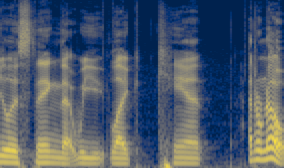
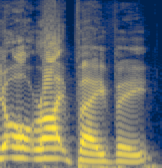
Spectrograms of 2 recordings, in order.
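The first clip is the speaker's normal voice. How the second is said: very loud, high, bad put-on British accent, drawn-out baby; 7 semitones higher, 11 dB louder than usual. Riffing on a viewer comment, the speaker does an awful Austin Powers impression. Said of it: "in an awful British accent".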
